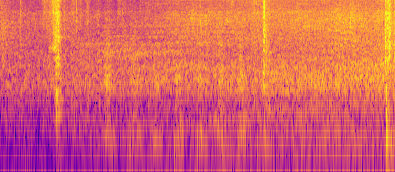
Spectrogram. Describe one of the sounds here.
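A bee smoker puffs smoke with soft hissing bursts.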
